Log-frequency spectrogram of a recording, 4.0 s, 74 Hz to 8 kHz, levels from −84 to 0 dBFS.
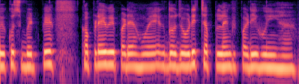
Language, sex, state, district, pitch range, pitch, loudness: Hindi, female, Uttar Pradesh, Lalitpur, 195-215 Hz, 200 Hz, -14 LUFS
